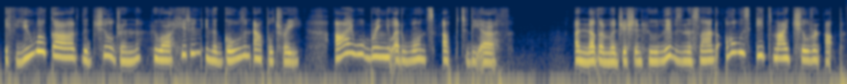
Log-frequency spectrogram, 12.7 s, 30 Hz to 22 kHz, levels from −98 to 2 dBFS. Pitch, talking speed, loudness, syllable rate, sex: 230 Hz, 170 wpm, -19 LUFS, 4.6 syllables/s, female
